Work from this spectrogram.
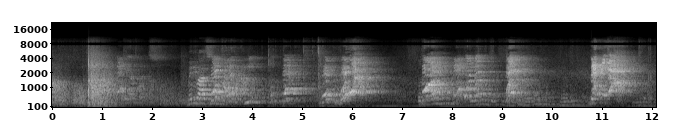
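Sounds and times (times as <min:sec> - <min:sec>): loud thump: 0:00.0 - 0:03.0
people arguing and shouting: 0:01.1 - 0:12.0.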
